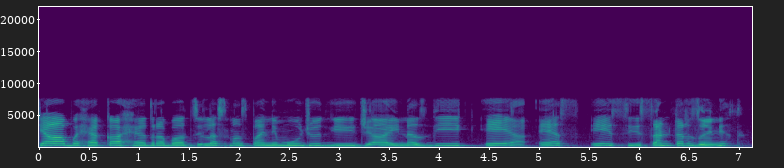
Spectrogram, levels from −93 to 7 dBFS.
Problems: constant background noise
